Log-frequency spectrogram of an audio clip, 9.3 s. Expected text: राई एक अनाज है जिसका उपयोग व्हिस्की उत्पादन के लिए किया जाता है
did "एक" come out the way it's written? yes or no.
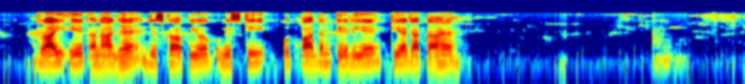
yes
